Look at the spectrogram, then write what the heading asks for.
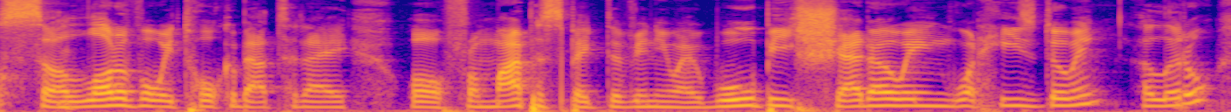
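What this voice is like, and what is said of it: New Zealand accent. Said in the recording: “He's Kiwi. He's from New Zealand. ... he's a Kiwi, so he's got a similar accent to you.”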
